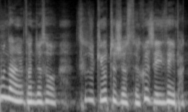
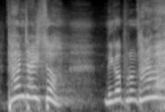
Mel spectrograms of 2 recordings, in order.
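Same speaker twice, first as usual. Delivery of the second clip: loud, high commanding yell; shouted order; 4 semitones higher, 5 dB louder than usual. Retold or imitated. Student ordering a whole class to sit, shouted command. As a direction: bellow it across a classroom.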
